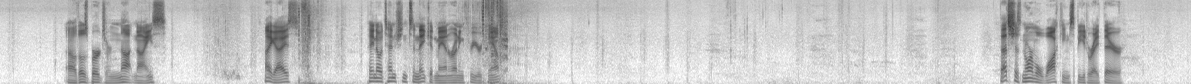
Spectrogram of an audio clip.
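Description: A man talks casually and close to a microphone, in short bursts.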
